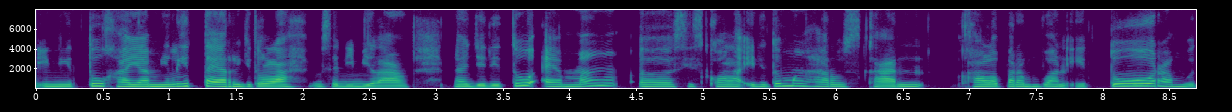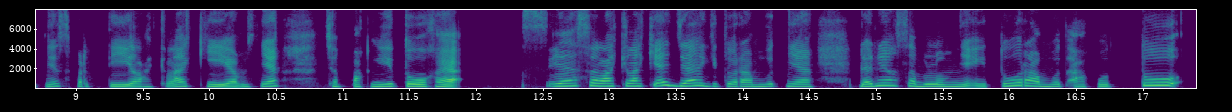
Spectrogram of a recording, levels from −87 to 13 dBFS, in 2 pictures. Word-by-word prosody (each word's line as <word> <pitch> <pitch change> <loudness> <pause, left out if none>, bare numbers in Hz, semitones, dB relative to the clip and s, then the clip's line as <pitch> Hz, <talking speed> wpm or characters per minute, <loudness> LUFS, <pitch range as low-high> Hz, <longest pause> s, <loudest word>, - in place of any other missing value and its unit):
ini 185 +1 -1
tuh 260 -1 +4
kaya 200 -2 +3
militer 225 +3 +5
gitu 195 -2 -2
lah 180 +1 +4 0.2
bisa 180 +1 -6
dibilang. 170 -1 -1 0.3
Nah 185 - -1
jadi 175 0 -1
tuh 295 - +3
emang, 220 - -1 0.2
eee, 200 -1 0
si 200 -1 -10
sekolah 195 -1 -2
ini 190 0 -3
tuh 250 - +3
mengharuskan 200 -6 -1 0.3
kalo 195 -2 +2
perempuan 190 -2 -1
itu 250 +9 +3
rambutnya 205 -2 -3
seperti 195 -5 -4
laki-laki 190 +2 -2
ya. 175 - 0
Maksudnya 230 +7 -1 0.4
cepak 215 -4 -5
gitu 225 0 +3
kayak, 450 - +4 0.4
s 240 - -16
ya 255 +2 +3
selaki-laki 260 +1 +2
aja 270 -2 +3
gitu 235 0 -5
rambutnya. 215 +1 -3 0.3
Dan 230 +5 +2
yang 290 - -3
sebelumnya 205 -7 0
itu 180 - -2
rambut 235 -7 0
aku 190 +1 -6 0.2
tuh 310 -2 +4
205 Hz, 145 wpm, -20 LUFS, 190-245 Hz, 0.4 s, militer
